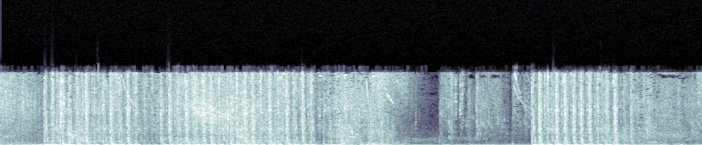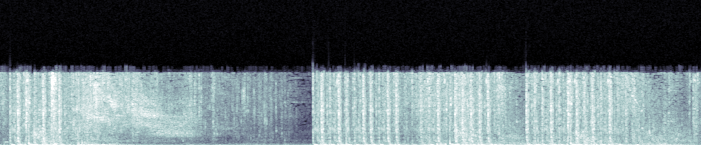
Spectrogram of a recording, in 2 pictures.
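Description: Rapid automatic gunfire in the video game Destiny, loud sustained bursts of fire broken by brief pauses around the fourth and tenth seconds, with a low tonal hum under the quieter gaps.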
